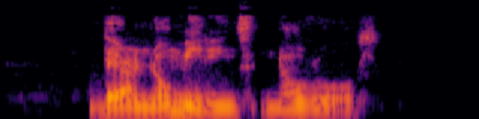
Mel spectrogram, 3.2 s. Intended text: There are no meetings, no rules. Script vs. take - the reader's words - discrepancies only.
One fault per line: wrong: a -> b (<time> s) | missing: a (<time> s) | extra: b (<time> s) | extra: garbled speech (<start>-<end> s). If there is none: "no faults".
no faults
